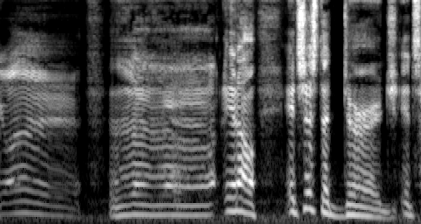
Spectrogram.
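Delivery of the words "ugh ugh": low, dragged-out groan of misery; droning groan. Retold or imitated. Reviewer imitates the horrible dirge, low droning groan. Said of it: "It's like".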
